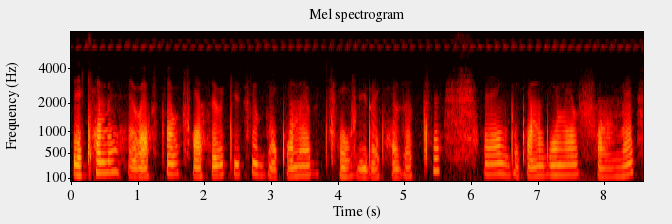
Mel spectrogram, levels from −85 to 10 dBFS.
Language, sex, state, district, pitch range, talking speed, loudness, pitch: Bengali, male, West Bengal, North 24 Parganas, 125-155 Hz, 90 wpm, -34 LUFS, 140 Hz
